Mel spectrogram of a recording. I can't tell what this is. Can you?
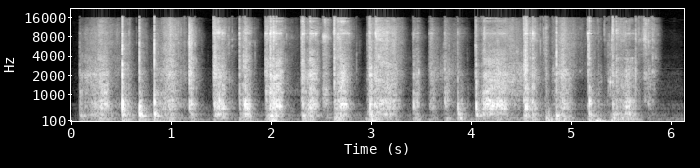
Cracker Foley 3 Close
Graham cracker foley recorded with a pair of mics in XY stereo arrangement (close), and small diaphragm condenser mic (far) running parallel. Processed in REAPER with ambient noise reduction, compression, and EQ. Each file mixed according to the title ("far" or "close" dominant).
cookie, cookies, cracker, crackers, crumble, crumbles, crumbling, design, dry-bread, dust, dusting, effects, foley, food, foods, footstep, gamesound, gingerbread, graham, pop, sfx, sound, sound-design, sounddesign, step, steps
